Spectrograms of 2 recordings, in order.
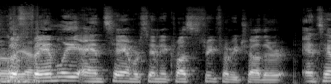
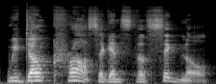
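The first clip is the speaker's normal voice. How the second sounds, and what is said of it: Affected high-class accent. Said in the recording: “in kind of an affected high-class accent”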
